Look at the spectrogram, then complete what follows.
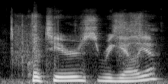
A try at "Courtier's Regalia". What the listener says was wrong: Isn't it the Courtier's? I didn't hear you say the co part of it. All I heard was Tears Regalia. Courtier's Regalia.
